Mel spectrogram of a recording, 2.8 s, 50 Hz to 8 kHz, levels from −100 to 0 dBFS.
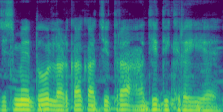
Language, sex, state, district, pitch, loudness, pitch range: Hindi, male, West Bengal, Alipurduar, 120 Hz, -17 LUFS, 110-125 Hz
